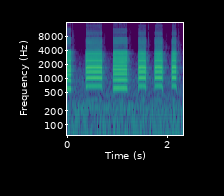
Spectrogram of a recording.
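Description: An Otamatone, the handheld Japanese electronic toy instrument, playing a run of separate short notes at nearly the same pitch, each shorter than the last.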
